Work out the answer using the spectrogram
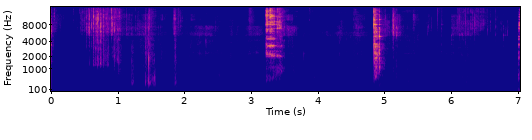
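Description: Close-up chewing and crunching of a mouthful of lettuce salad, in uneven short bursts, the loudest about three and five seconds in.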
